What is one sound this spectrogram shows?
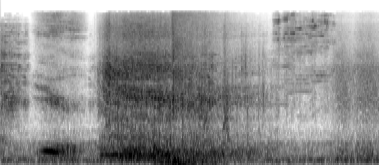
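A cartoon explosion bursts with a puff of smoke.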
